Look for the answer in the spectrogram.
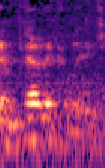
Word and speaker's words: Empedocles: How do you pronounce it? – I think it's Empedocles.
